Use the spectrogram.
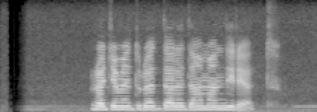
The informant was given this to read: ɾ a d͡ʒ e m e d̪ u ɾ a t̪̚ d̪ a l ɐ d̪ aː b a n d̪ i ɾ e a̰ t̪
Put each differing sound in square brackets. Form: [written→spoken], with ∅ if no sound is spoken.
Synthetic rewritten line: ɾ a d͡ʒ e m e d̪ u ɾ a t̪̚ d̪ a l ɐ d̪ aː [b→m] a n d̪ i ɾ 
